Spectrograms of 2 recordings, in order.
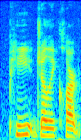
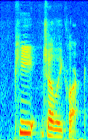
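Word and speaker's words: P. Djèlí Clark: it so it's jelly p jelly clark the d is silent okay p jelly clark so this is a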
